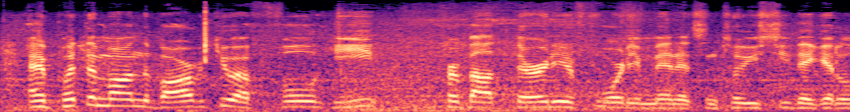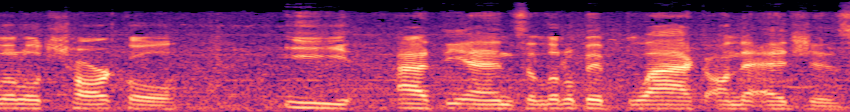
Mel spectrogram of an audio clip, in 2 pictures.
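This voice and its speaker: Noticeable background noise sits under speech at a fairly quick pace with ordinary pitch variation. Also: man. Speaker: vlogger host. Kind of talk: casual vlog chat. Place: garden. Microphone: phone near.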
